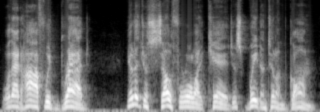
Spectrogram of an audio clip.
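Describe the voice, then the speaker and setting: A man's voice: on the high side, animated, normal speed, pitched above the performer's own voice. A man voicing a brash, impatient older uncle who talks in a cutting, bossy way in an audiobook. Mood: brusque. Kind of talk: audiobook character voice.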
